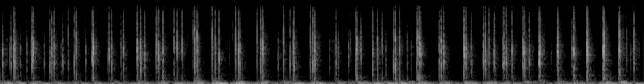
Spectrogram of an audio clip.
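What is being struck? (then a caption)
Hardcover book with cardboard cover. Long nails tap rapidly on the cardboard cover of a hardcover book. The result is a fast, steady stream of sharp, bright clicks with almost no ring, over a faint low hum.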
